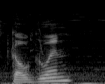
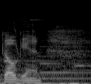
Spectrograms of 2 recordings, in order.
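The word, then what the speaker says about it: Goguen: you might think it's goguin but because the French pronunciation is Gogan uh people expect me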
